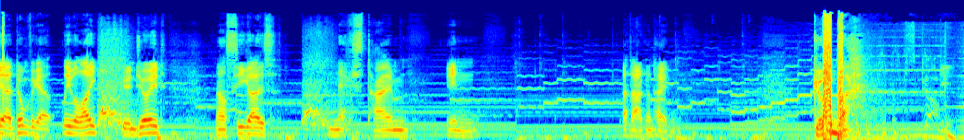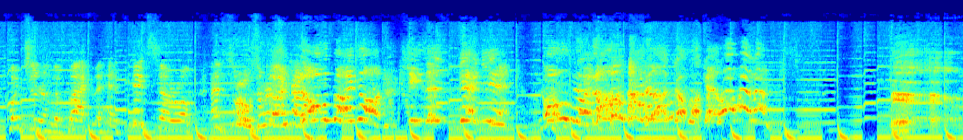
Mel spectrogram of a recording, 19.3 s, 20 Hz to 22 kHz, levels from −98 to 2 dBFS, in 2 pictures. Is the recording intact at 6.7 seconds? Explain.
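Yes, the audio at 6.7 seconds is intact, with no dropout, click, distortion or other fault at that moment.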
